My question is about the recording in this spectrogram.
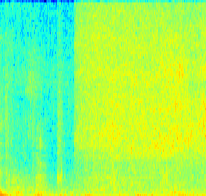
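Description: Vinegar hitting a hot frying pan of lamb sweetbreads while deglazing: a quieter sizzle, then a sudden loud, steady hiss about three-quarters of a second in as the vinegar boils off.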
